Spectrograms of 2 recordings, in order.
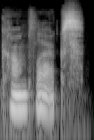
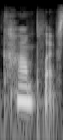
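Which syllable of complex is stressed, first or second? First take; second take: second; first. First: The stress is on the second syllable. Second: The stress is on the first syllable. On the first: It means complicated, at the end of a sentence. "we may stress it on the second syllable" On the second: It names a group of buildings. "then we put the stress on the first syllable"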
